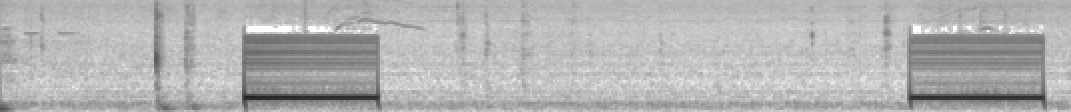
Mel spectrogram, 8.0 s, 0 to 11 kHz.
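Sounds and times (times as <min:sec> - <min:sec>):
electronic ring tones of a phone line ringing out: 0:01.9 - 0:02.9, 0:06.8 - 0:07.9.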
